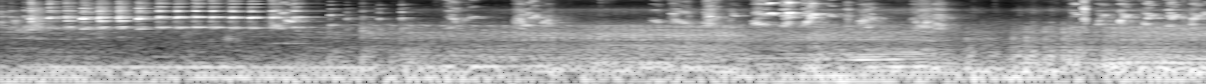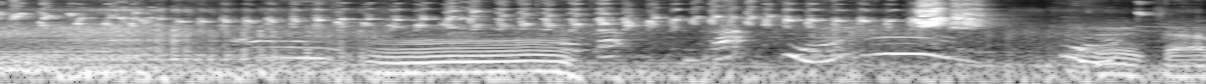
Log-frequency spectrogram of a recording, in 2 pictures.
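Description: Caged lovebirds chirping and chattering, opening with a fast run of repeated high chirps for about a second and a half, then scattered chirps.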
